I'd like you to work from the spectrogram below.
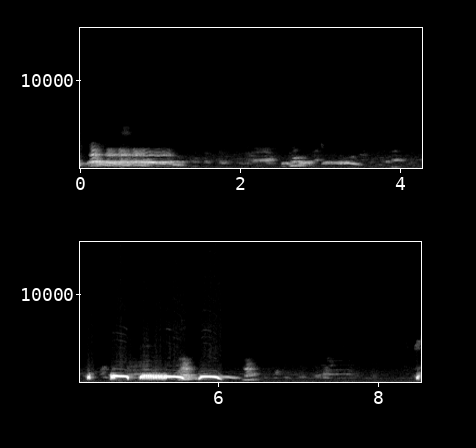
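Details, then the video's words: Spotted dove giving its morning call to attract other doves; a long, soft, steady coo opens, quiet murmurs follow, then one loud phrase of short and long slurred coos ending in a downward inflection. "Tiếng cu gáy gọi bổi buổi sáng kích bổi hiệu quả"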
